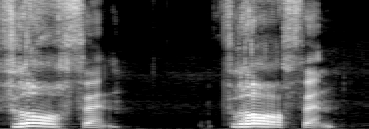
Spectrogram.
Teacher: in vrfen, actually the pseudovowel, so the double R, is stressed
